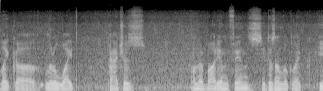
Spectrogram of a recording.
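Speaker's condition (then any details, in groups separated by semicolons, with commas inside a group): No condition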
